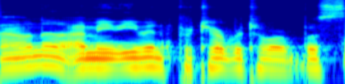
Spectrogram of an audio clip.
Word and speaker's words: Perturbator: I probably didn't say that name at all, but Perturbator, yeah, that's definitely how you say it.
